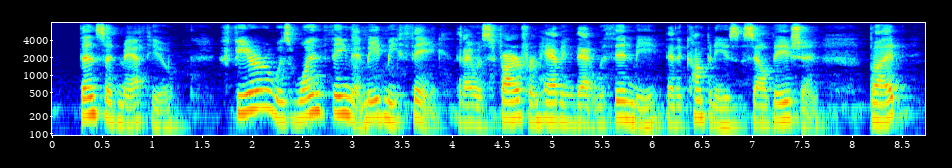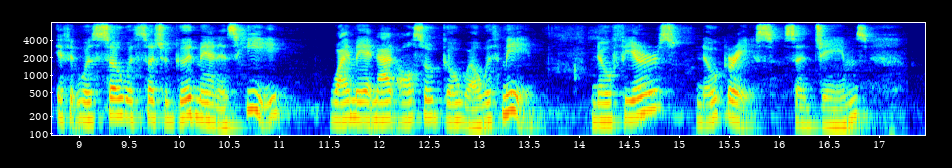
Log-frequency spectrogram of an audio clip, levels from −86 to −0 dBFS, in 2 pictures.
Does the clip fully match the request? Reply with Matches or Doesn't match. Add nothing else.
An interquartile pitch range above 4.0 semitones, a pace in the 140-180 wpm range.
Doesn't match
